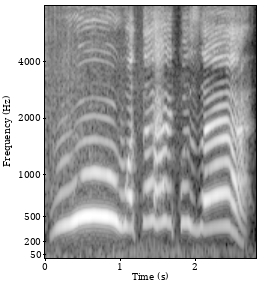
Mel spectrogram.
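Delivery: high, loud yelp of surprise, dragged out; startled shout. Real, not acted. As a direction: jump out of your skin and yell. Startled by an enemy.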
